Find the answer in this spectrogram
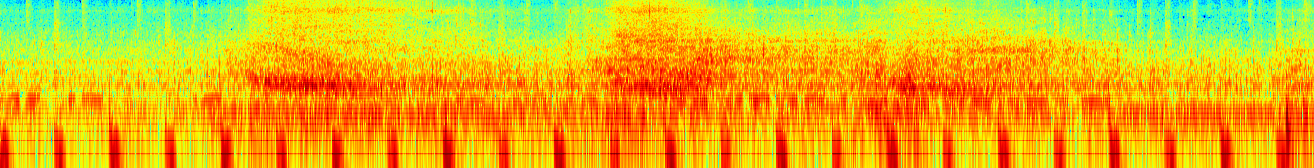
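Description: Background music with a steady beat runs throughout. Over it come two spells of hissing sizzle lasting a few seconds each, one starting about two seconds in and one about six seconds in, as spaghetti is stirred into a hot meat sauce in a non-stick frying pan with a wooden spatula.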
